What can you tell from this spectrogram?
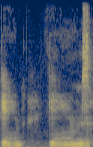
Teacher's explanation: another s that sounds like a z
